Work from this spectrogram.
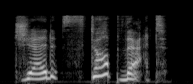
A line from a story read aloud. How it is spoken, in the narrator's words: Mom cried sharply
